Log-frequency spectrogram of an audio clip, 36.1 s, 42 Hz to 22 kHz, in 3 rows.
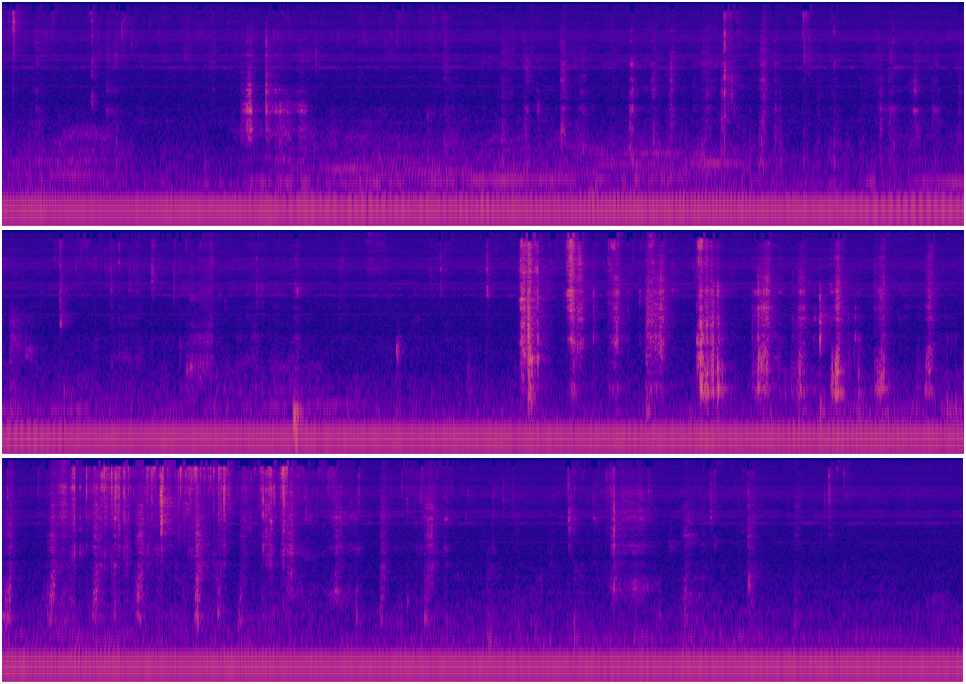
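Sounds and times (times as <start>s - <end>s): steady low hum: 0.0s - 36.0s
person chewing crunchy food: 2.5s - 15.8s, 18.4s - 34.6s.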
